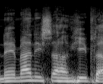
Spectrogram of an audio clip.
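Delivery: normal talking voice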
